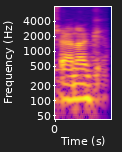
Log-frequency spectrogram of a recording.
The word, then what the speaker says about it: CHI-NOG: Tom Kosminski I'm one of the organizers of shanik and also on the program committee so one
